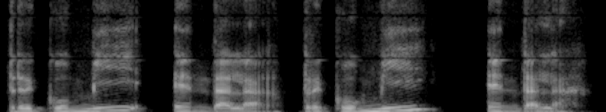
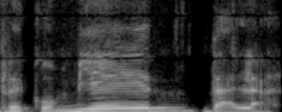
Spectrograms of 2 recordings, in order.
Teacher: está escrito diría recomi endala recomi endala no pero es recomiéndalo Es sobre la e es diptongo por lo tanto es la e la que se debe acentuar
